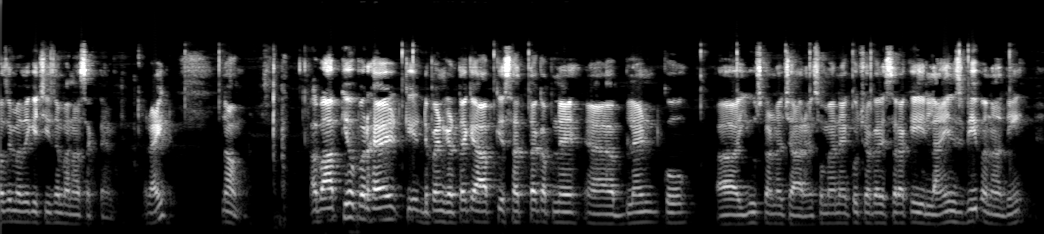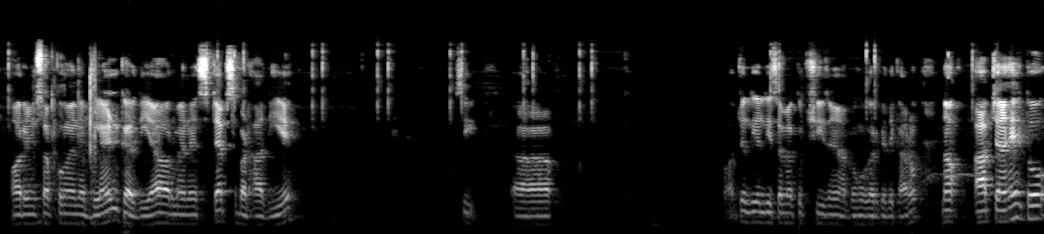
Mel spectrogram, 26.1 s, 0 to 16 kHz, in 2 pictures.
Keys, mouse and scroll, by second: 0.4-0.9 alt+scroll down 1, 1.6 space, 2.2 click, 3.4 Delete, 5.0-8.8 drag, 8.8-14.1 drag, 14.0 ctrl+alt+b, 15.7 click, 20.7-22.6 scroll up 1, 22.6-26.1 drag.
